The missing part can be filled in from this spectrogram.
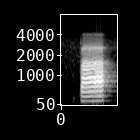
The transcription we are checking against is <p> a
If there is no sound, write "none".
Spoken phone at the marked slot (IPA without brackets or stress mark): p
